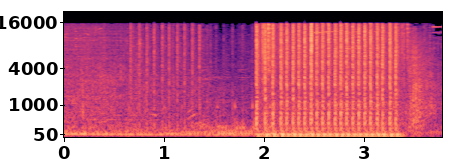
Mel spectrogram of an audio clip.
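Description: Rapid automatic bursts from a BAL-27 Inferno elite assault rifle in Call of Duty: Advanced Warfare, a sustained loud stream of shots with a denser, heavier burst in the middle, close up.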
